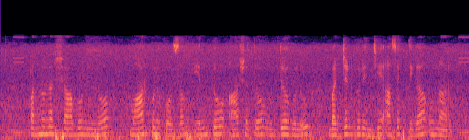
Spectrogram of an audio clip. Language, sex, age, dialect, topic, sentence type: Telugu, female, 46-50, Central/Coastal, banking, statement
